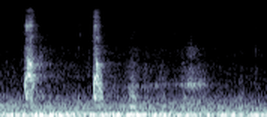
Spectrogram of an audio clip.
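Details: Squirrel barking as it leaps between trees, two loud, abrupt, harsh barks about half a second apart, then softer trailing chucks, with constant low-pitched rumbling underneath.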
